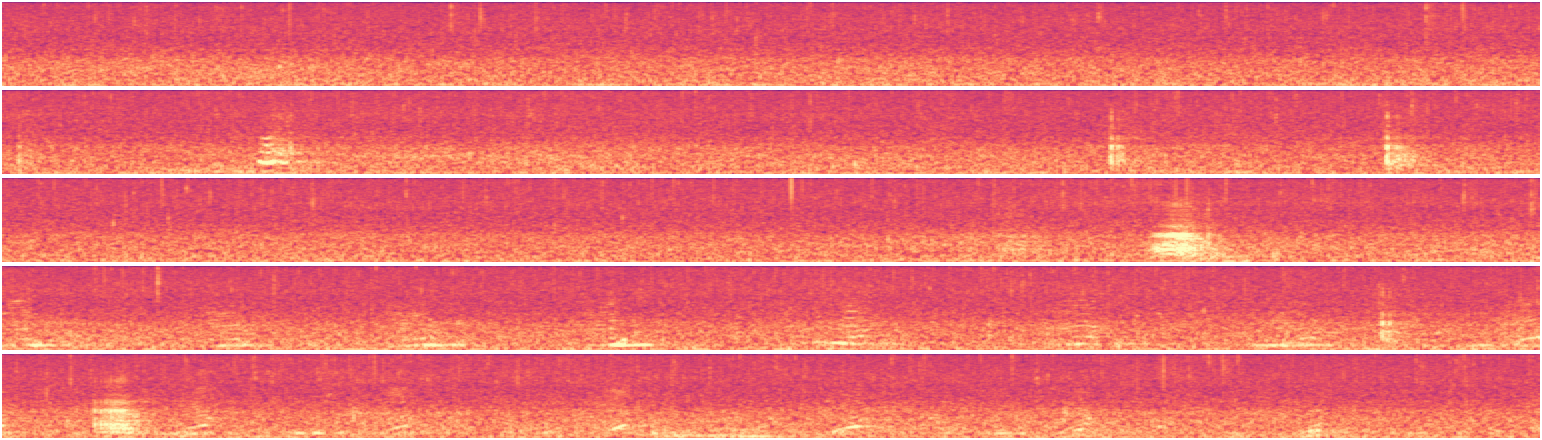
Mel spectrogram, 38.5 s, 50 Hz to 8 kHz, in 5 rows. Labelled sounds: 21.1	21.4	croaking sound likely from a nearby submerged object, 0.78 to 1.1 kHz

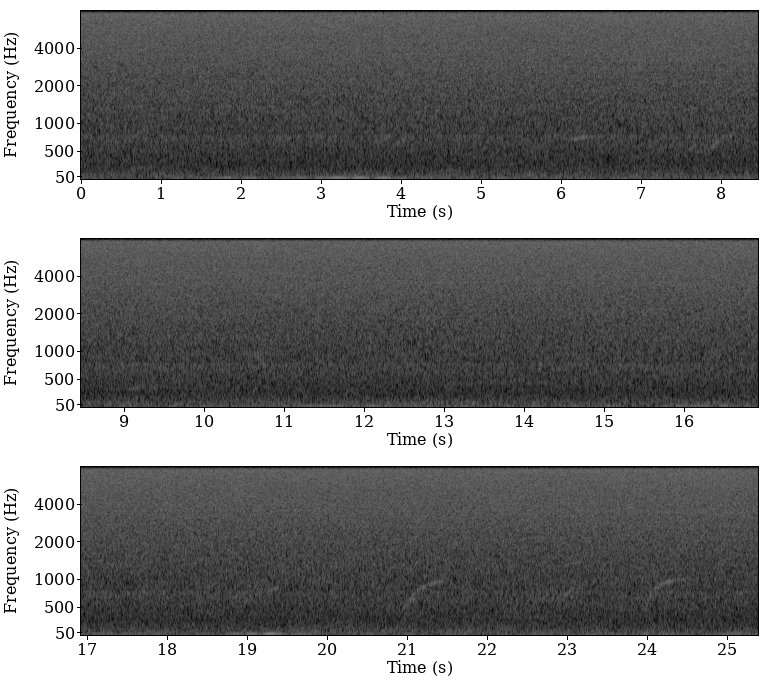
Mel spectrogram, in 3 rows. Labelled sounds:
24.1	24.4	humpback whale, 0.80 to 1.0 kHz

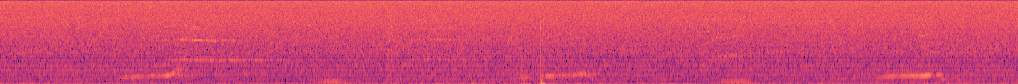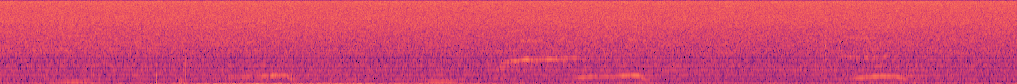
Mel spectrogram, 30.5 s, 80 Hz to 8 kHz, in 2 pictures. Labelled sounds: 2.5	3.3	humpback whale, 0.86 to 2.0 kHz
10.8	11.1	humpback whale, 0.96 to 1.2 kHz
22.8	23.7	humpback whale, 0.80 to 1.1 kHz
27.9	28.2	humpback whale, 0.96 to 1.1 kHz

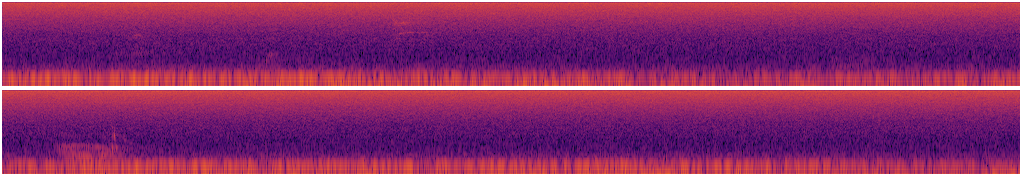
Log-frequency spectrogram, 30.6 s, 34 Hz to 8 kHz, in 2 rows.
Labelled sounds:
5.9	6.2	humpback whale, 0.99 to 1.2 kHz

